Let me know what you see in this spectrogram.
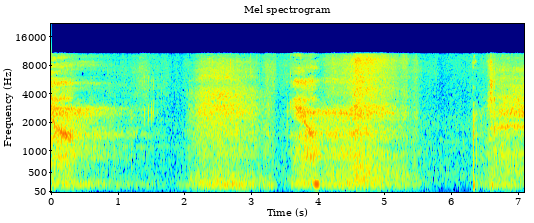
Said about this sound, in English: See you with your head thrown back, your lips parted. Yeah, breathing heavy.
